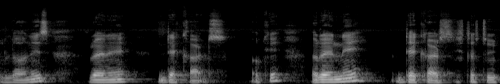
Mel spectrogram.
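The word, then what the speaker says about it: René Descartes: Okay, Rene Descartes. It has to be pronounced in that way.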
